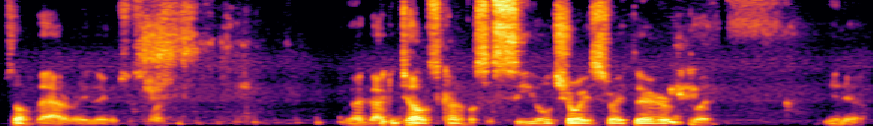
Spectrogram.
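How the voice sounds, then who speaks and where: A man with a low voice and plenty of fry performs an interactive story. His reading is casual and wry, moving between narration and informal banter. Faint noise runs behind him. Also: normal speed, pauses often, a bit bright, rough recording. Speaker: reader performing a story game.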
